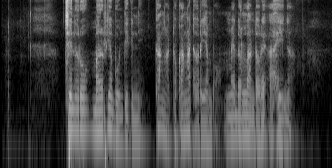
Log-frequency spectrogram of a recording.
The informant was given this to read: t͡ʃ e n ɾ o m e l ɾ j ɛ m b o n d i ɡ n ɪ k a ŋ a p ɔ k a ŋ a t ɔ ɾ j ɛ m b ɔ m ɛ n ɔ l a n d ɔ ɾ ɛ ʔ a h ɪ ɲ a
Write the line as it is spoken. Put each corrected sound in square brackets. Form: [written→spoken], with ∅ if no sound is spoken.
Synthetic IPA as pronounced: t͡ʃ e n ɾ o m [e→a] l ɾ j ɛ m b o n d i ɡ n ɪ k a ŋ a [p→t] ɔ k a ŋ a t ɔ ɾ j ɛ m b ɔ m ɛ [n→d] ɔ l a n d ɔ ɾ ɛ ʔ a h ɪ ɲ a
